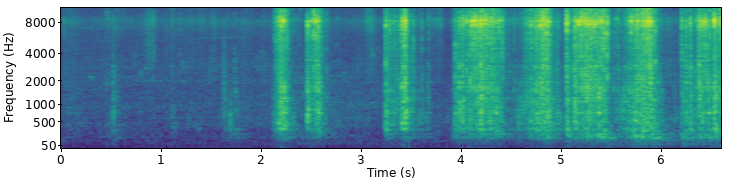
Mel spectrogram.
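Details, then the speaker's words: Craftsman 5HP 24" dual-stage snowblower whose wheels wouldn't move: the heavily rusted drive chain is worked by hand, giving irregular bursts of dry metallic clatter from the rusted chain with a stiff kinked link. "So the main problems we see here is a chain. See? Look at that. It's so rusted."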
